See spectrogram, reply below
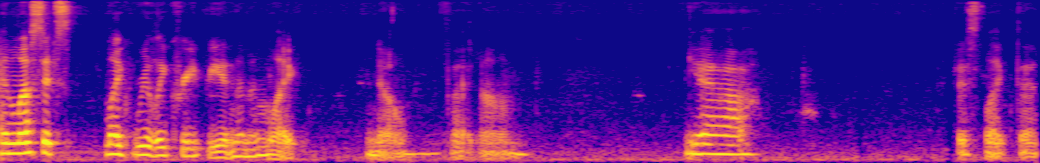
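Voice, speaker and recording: A woman's voice: lowish voice, animated, measured pace, long pauses, a little mellow. A young woman chatting casually on a livestream in a rambling, self-deprecating way. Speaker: livestream host, singer-songwriter.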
